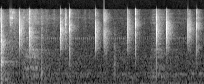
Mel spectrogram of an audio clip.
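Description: Push-button tail switch of a steel UV flashlight clicked over and over, cycling through its light modes: a rapid series of sharp clicks, often in quick pairs.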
